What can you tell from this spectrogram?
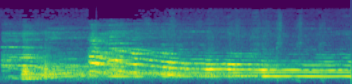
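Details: Pit bull howling: a long, loud, tonal howl that climbs at the start, then glides slowly downward and holds steady. The howl is rich in harmonics and sustained for several seconds.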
